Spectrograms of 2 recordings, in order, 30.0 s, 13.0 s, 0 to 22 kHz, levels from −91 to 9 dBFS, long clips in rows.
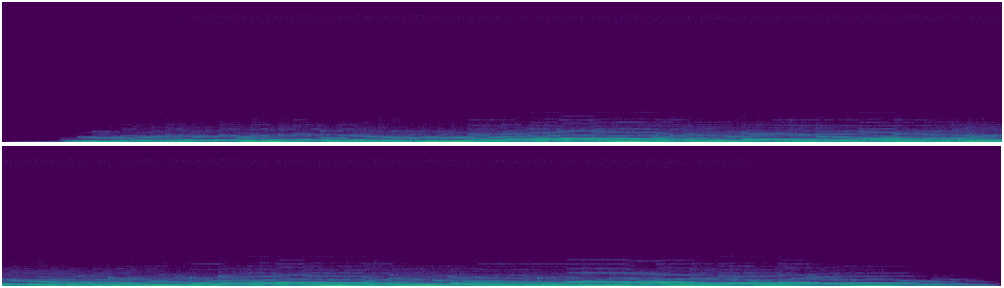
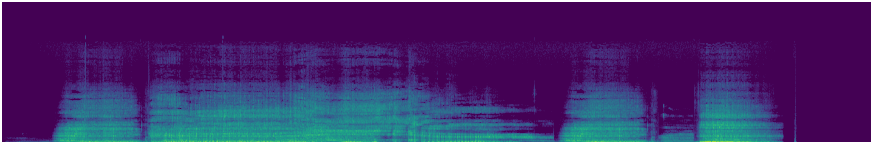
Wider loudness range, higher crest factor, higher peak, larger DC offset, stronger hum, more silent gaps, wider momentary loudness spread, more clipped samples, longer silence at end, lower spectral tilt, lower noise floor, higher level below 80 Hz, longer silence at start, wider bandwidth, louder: second, 4 LU vs 8 LU; about the same, 16 dB vs 20 dB; second, -16 dBFS vs -2 dBFS; neither; neither; neither; second, 11 LU vs 17 LU; neither; second, 0.5 s vs 1.45 s; first, -12.5 dB/octave vs -6 dB/octave; second, -76 dBFS vs under -90 dBFS; second, -36 dBFS vs -26 dBFS; about the same, 0.9 s vs 0.8 s; second, 2.2 kHz vs 9.2 kHz; second, -35 LUFS vs -23 LUFS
